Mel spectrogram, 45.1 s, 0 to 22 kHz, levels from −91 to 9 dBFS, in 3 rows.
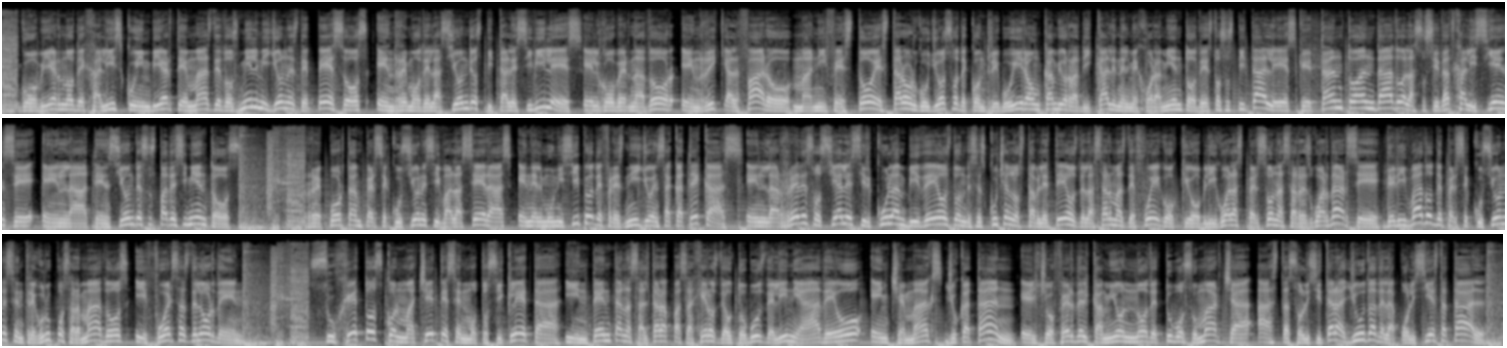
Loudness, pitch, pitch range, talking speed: -14 LUFS, 160 Hz, 140-195 Hz, 165 wpm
